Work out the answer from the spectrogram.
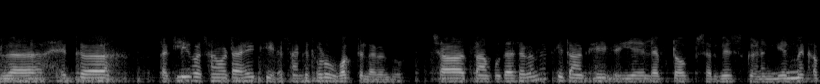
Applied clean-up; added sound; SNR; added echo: neural mask model RNNoise.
